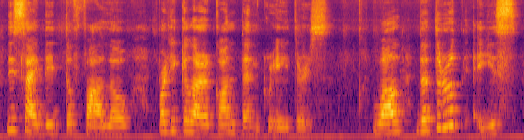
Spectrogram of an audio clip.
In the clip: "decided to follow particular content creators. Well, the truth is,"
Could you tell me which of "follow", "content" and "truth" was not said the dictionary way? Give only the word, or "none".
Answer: truth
